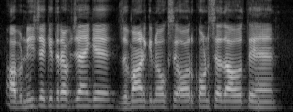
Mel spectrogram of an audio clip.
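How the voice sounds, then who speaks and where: A man with a Pakistani Urdu accent teaching pronunciation, patiently repeating each sound slowly and drawn out. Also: a little high, little pitch movement, bright, forceful tone, clear, resonant tone. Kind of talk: instructional demonstration.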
